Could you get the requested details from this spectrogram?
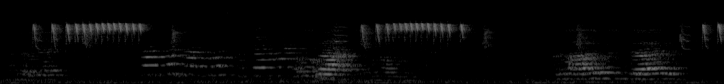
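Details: Grey-headed canary-flycatcher singing two long, very high rattling trills a few seconds apart, mixed with lower stacked tonal phrases and some faint speech-like sounds.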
